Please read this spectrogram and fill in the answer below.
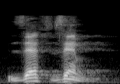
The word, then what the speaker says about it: Zephzem: M-I-N-A-H. J-O-M-I-N-A-H. So you got Hojao, Jomina, and the last one, the third name is Zephzem. Z-E-P-H. Z-E-P-H, the P-H you can pronounce as F, Zephzem. Zephzem. Z-E-P-H, continuation, Z-E-M.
